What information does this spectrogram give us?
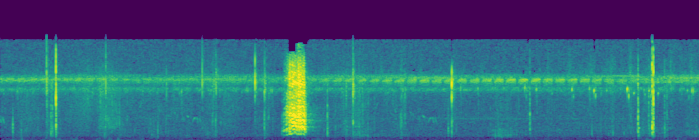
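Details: A single military macaw in free flight gives one loud, harsh, raspy squawk of about a third of a second midway through, over a quiet outdoor background with faint ticks and clicks.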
